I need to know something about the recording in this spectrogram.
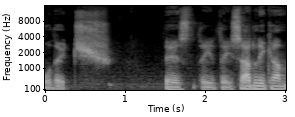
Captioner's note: makes the sound of something moving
